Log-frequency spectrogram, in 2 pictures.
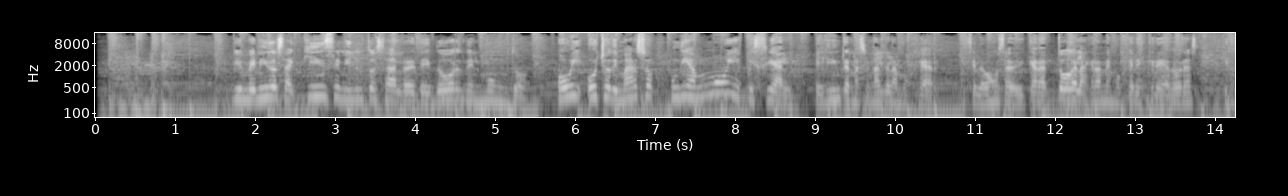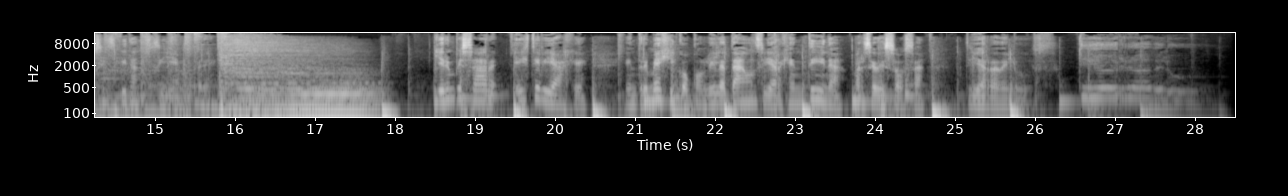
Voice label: Narration Soft Medium Sell

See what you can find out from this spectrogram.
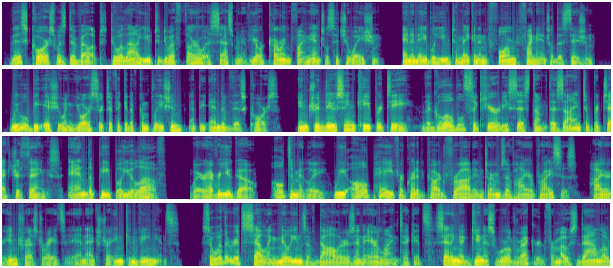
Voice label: Business Corporate and Telephone

